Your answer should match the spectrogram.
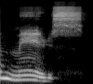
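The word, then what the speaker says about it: März: so we learned that a uml is pronounced as a so mes then dare ail so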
